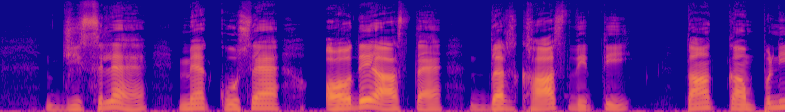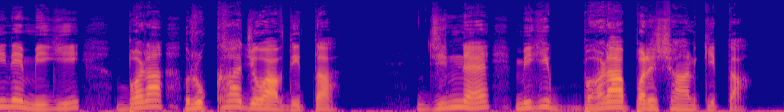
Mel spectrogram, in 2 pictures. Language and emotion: Dogri, angry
